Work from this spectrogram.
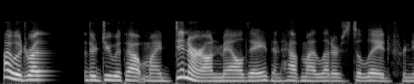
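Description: Speech, with a call audio freeze from 0.38 to 0.87 s. The last sound gets stretched into a fading buzz or hiss and then about 0.24 s of silence, likely because delayed packets drained the jitter buffer. Then it picks up where it stopped, with nothing lost. Nothing's audible above 8 kHz, which fits a G.722 call codec.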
